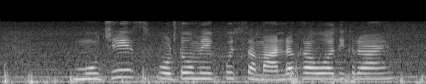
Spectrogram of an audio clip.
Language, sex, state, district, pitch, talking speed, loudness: Hindi, female, Madhya Pradesh, Dhar, 150 Hz, 155 wpm, -15 LUFS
